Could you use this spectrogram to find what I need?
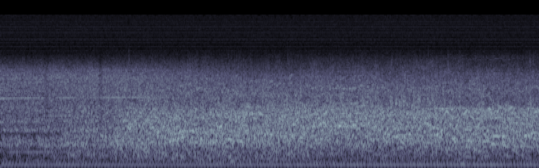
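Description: Water hisses and slurps as a vacuum nozzle sucks it up, growing louder.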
